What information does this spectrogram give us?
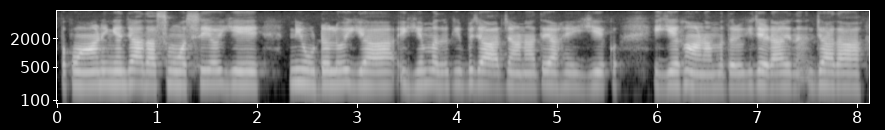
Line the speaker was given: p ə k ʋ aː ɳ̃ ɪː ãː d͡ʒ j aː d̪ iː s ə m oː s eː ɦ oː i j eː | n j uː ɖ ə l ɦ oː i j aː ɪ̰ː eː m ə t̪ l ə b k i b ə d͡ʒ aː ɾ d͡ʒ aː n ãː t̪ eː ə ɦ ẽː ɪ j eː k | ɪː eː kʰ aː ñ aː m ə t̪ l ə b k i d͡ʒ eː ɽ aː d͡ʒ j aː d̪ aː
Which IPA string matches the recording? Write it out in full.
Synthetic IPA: p ə k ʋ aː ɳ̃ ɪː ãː d͡ʒ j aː d̪ aː s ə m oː s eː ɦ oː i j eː | n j uː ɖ ə l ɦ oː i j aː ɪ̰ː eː m ə t̪ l ə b k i b ə d͡ʒ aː ɾ d͡ʒ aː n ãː t̪ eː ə ɦ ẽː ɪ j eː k | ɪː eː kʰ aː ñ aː m ə t̪ l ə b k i d͡ʒ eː ɽ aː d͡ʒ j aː d̪ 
